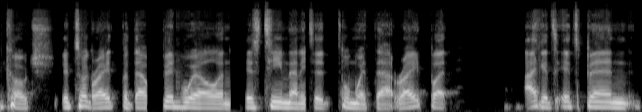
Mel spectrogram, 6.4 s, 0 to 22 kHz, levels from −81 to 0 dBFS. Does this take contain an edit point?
yes; 6 cuts; at 0.9 s, 1.5 s, 2.3 s, 3.0 s, 3.4 s, 5.4 s

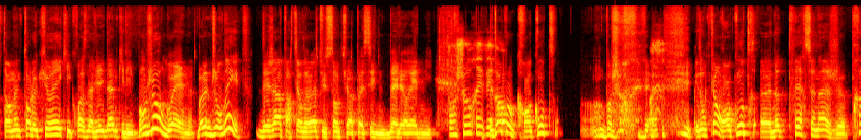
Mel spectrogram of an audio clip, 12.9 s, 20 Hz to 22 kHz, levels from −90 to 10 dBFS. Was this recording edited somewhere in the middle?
no; 0 cuts

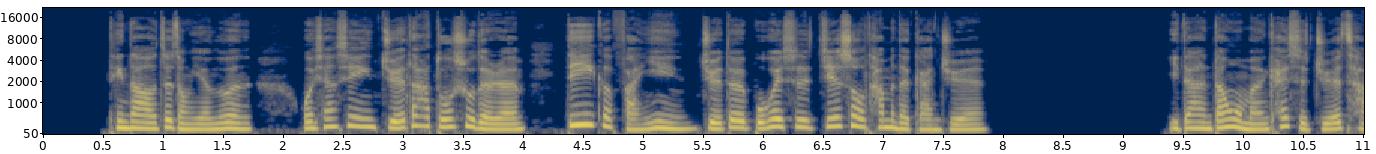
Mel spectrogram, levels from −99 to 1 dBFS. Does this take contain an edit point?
no; 0 cuts

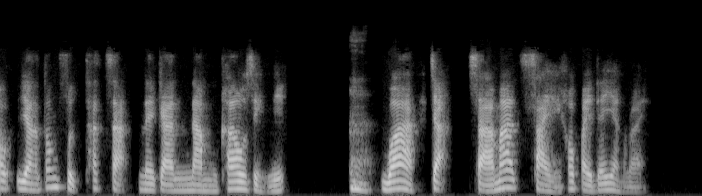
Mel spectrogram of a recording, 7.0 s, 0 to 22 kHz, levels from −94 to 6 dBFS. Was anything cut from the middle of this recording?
yes; 1 cut; at 4.2 s

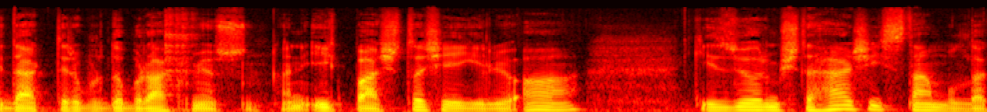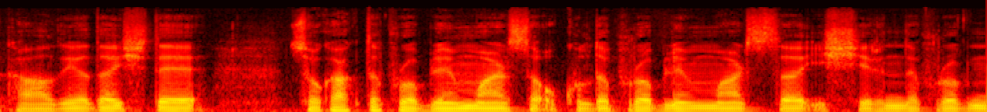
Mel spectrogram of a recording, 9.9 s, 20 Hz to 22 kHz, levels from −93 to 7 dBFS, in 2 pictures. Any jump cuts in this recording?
no; 0 cuts

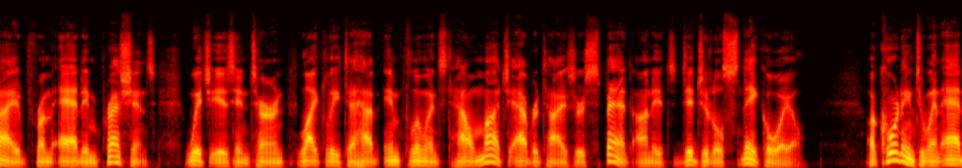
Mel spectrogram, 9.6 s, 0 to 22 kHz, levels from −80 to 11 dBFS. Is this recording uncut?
yes; 0 cuts

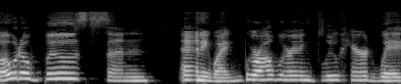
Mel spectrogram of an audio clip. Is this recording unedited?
yes; 0 cuts

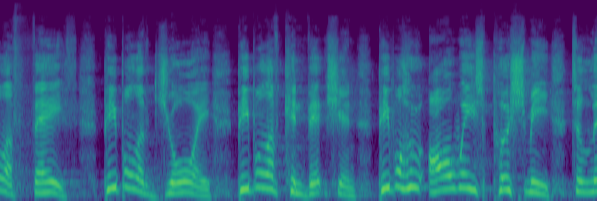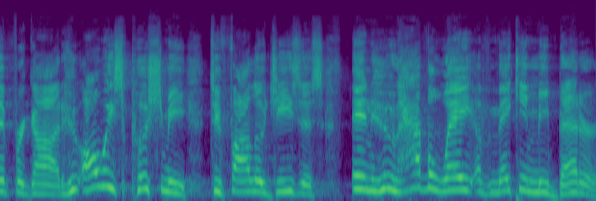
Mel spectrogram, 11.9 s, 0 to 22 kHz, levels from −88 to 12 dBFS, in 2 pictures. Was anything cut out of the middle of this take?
no; 0 cuts

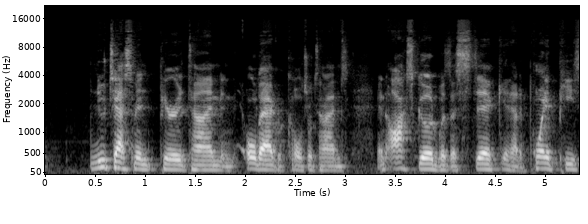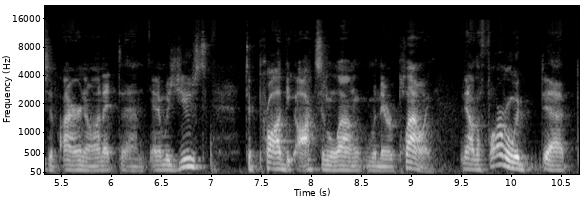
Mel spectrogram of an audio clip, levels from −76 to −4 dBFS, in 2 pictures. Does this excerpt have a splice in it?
no; 0 cuts

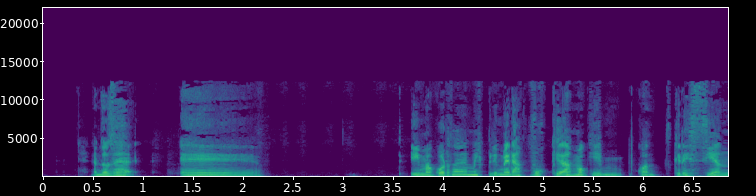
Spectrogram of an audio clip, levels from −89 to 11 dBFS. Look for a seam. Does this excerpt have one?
yes; 1 cut; at 5.4 s

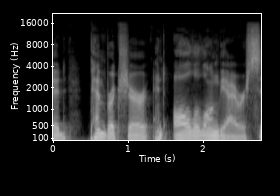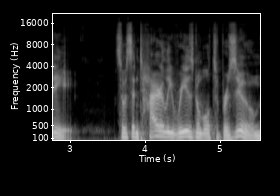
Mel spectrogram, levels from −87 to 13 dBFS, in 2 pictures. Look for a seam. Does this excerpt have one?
no; 0 cuts

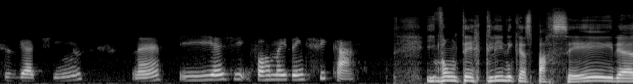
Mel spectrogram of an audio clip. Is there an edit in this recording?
yes; 3 cuts; at 1.7 s, 2.5 s, 4.3 s

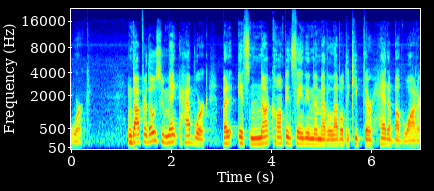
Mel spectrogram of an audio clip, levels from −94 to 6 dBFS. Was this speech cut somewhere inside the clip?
no; 0 cuts

